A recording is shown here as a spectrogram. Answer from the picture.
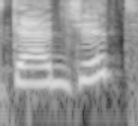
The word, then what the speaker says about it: Skagit: Oh, it's Skagit? – Skagit, yeah.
